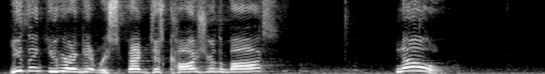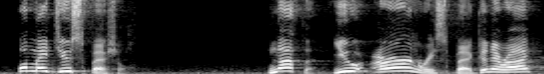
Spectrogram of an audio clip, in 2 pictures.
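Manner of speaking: high-pitched, punchy rhetorical takedown; worked-up scolding rant; indignant challenge. Acted. Mock challenge to self-important bosses.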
